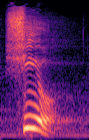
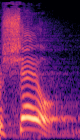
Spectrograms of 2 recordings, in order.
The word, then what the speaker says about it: Sheol: The depths of the earth, the psalmist in other places refers to this as Sheol or Sheol, depending on your preferred pronunciation.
